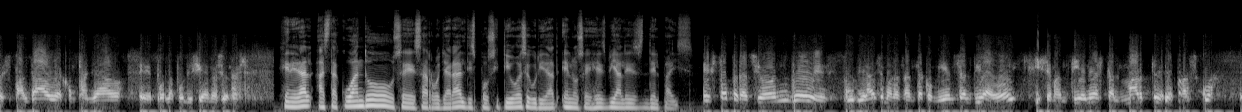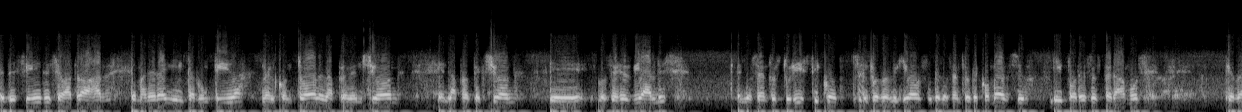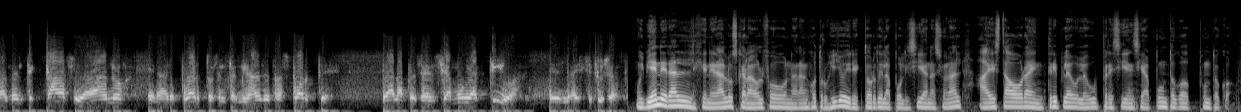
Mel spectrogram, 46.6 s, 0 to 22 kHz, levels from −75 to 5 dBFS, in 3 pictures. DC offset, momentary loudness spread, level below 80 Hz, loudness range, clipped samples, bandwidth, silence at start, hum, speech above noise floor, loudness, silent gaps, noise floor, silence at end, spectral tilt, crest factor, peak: under 0.1%; 8 LU; -44 dBFS; 4 LU; under 0.1%; 14 kHz; 0 s; none; 21 dB; -19 LUFS; none; -39 dBFS; 0.15 s; -6.5 dB/octave; 18 dB; 0 dBFS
